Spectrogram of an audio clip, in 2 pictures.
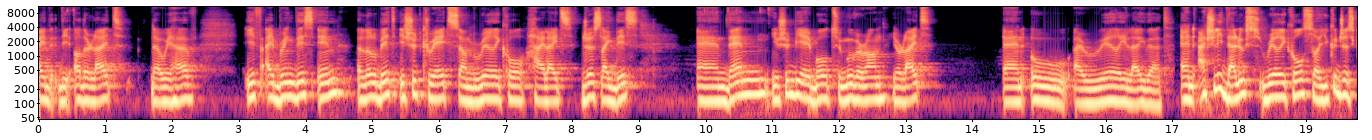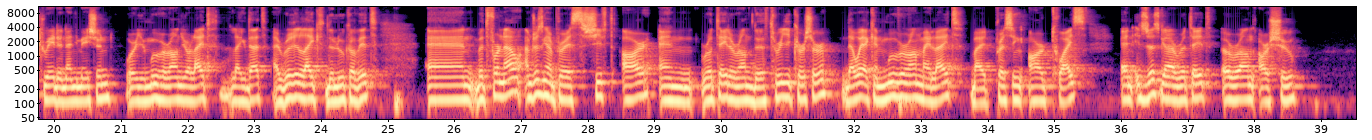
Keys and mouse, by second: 0.4 click, 3.2-5.8 drag, 9.9 click, 10.8 click, 12.7 g, 17.4 g, 17.5 x, 24.5 click, 25.7 shift+r, 32.6 r, 32.8 r.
